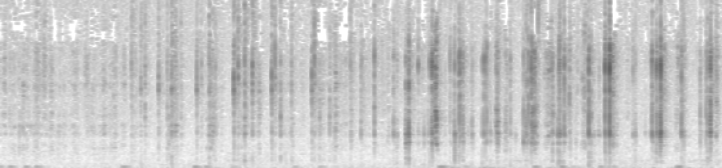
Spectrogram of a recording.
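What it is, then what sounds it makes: Glass perfume bottle. Long red nails tap and scratch the glass sides of a small glass perfume bottle with purple liquid and a silver metal cap, held in the hand. Quick, irregular, bright clicks and scratchy rasps come at about two per second. Each tap is dry and stops almost at once.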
